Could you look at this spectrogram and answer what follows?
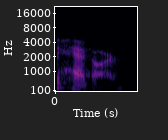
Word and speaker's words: Hagar: For those of you may be familiar with the book of Genesis, there's this Egyptian woman, Hagar, or Hagar sometimes she's pronounced, and she is within this family situation.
